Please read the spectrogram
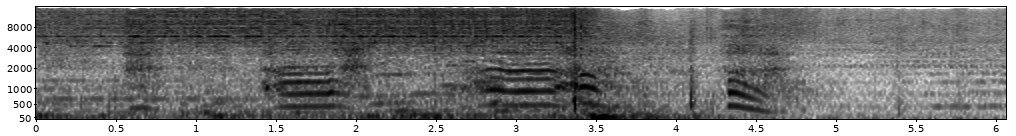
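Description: Animated-film soundtrack: music with several short sliding cries that rise and fall. A loud rushing hiss fades out about three and a half seconds in.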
